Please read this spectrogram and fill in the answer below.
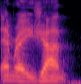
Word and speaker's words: Emre Can: It's pronounced Emre Can.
